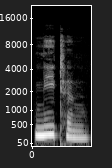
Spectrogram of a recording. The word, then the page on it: neaten: American English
